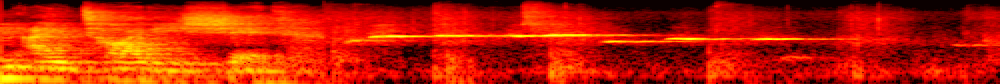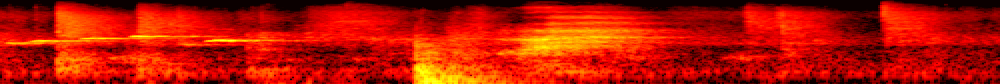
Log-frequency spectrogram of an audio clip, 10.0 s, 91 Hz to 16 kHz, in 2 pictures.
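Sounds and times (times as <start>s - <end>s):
man whistling a tune: 1.7s - 6.5s.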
